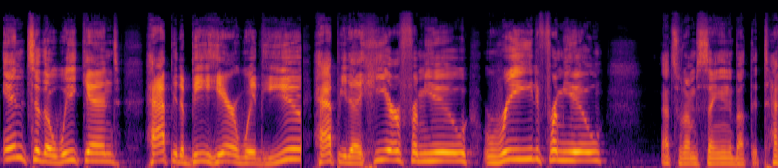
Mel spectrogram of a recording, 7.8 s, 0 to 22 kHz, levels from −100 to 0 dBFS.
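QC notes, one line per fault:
3.00–3.03 s, CD skip: just after "to be here with", a mute of about 30 ms as the laser jumps to another turn of the spiral. Unlike a plain dropout, the speech resumes from a different point rather than where it stopped.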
